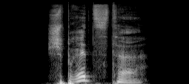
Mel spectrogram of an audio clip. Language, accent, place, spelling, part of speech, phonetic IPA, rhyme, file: German, Germany, Berlin, spritzte, verb, [ˈʃpʁɪt͡stə], -ɪt͡stə, De-spritzte.ogg
- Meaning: inflection of spritzen: 1. first/third-person singular preterite 2. first/third-person singular subjunctive II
